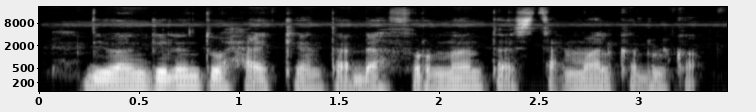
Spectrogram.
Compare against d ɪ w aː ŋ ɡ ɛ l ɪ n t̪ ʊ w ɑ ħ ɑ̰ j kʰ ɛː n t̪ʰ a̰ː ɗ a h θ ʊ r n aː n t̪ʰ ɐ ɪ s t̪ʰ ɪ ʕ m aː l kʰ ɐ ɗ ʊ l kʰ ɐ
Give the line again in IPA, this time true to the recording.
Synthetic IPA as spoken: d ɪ w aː ŋ ɡ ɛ l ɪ n t̪ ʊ w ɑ ħ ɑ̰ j kʰ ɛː n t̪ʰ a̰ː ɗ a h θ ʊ r n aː n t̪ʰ ɐ ɪ s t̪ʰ ɪ ʕ m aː l kʰ ɐ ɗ ʊ l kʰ ɐ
